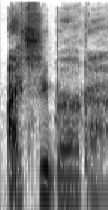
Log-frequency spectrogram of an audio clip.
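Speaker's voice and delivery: bad impression, voiceless and rough; [name]. Announcer imitating how someone says a player's name, badly done impression. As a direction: attempt a catchphrase with a voice that isn't up to it. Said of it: "that was a bad impression".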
